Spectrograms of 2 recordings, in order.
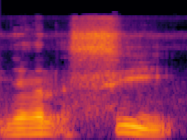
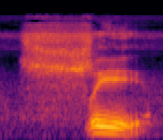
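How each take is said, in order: First: The s sound is light and thin. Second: The s sound is heavy and deep. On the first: The speaker calls it wrong. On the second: The speaker calls it right.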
